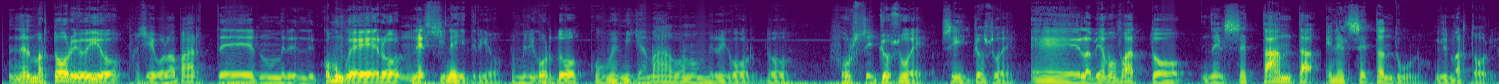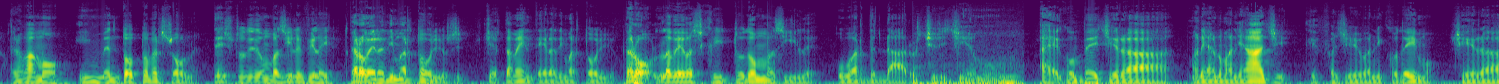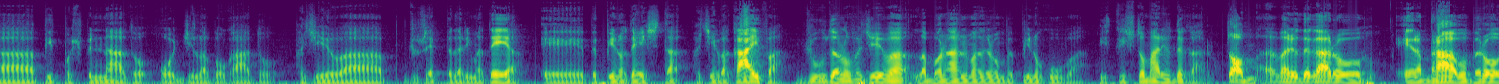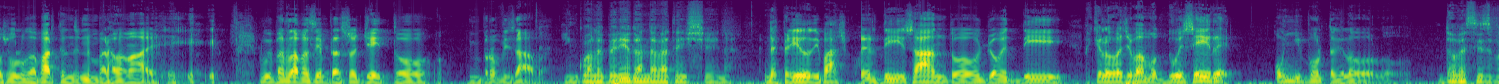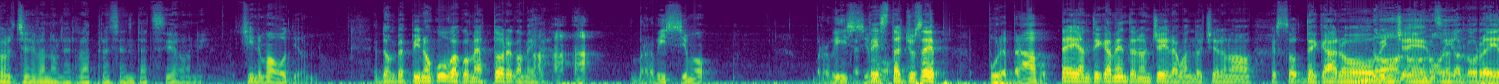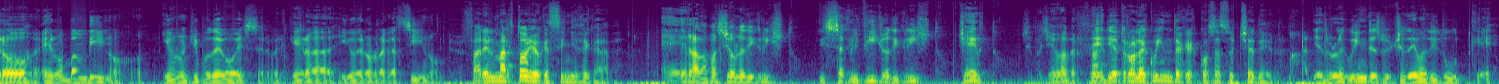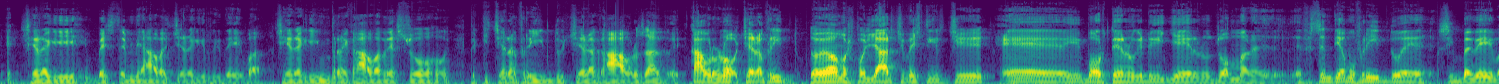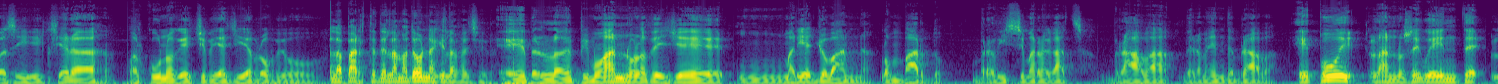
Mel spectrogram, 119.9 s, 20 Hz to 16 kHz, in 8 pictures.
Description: I documenti presenti in questo archivio sono in formato mp3 e sono stati digitalizzati e restaurati recentemente da supporti audio tradizionali. La qualità di alcuni, comunque, non è ottimale.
